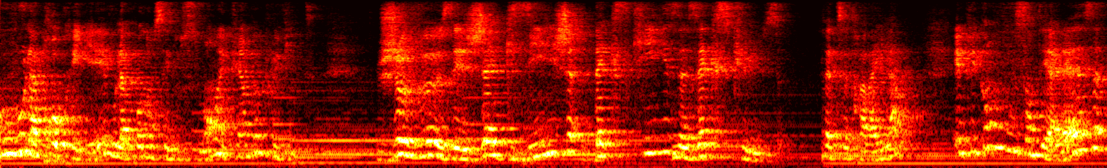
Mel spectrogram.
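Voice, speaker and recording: A woman drama teacher leading an acting warm-up, giving clear step-by-step instructions and demonstrating diction drills. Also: mid-range voice, very echoey, far from the mic.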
